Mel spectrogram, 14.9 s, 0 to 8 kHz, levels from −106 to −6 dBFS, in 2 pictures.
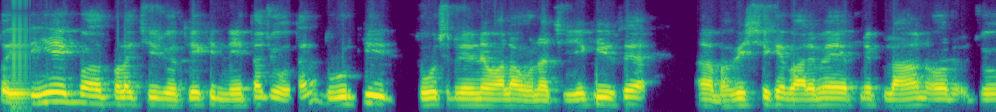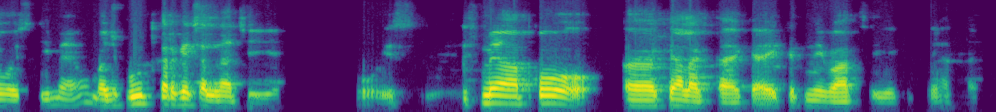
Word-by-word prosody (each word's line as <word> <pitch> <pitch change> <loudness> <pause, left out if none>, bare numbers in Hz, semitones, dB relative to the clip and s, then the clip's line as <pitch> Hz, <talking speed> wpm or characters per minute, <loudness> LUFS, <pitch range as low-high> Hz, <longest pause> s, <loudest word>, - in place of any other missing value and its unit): तो 435 - +2 0.2
ये 200 -11 +6
एक 185 -1 0
बहुत 155 -4 +2
बड़ा 140 0 +3
चीज़ 135 -2 0
होती 125 +1 0
है 135 - +3
कि, 135 - -3
नेता 120 +2 0
जो 140 -1 -1
होता 115 - -2
है - - -6
ना - - -14
दूर 145 +2 +3
की 325 -2 +7
सोच 135 - -1
लेने 125 0 +3
वाला 120 0 +3
होना 115 0 +1
चाहिए 115 +2 -3
कि 140 -1 +4
उसे 150 +2 0 0.5
अ, 125 - +2
भविष्य 130 +5 0
के 140 - +1
बारे 120 -1 +3
में 130 +1 +2
अपने 130 0 -1
प्लान 125 +2 +1
और 125 -1 -1
जो 120 -1 -2
स्कीमें 130 -2 -14
हैं, - - -13 0.2
मजबूत 150 +7 +1
करके 140 -2 +1
चलना 105 -1 0
चाहिए। 350 +2 -17 0.4
तो 400 -2 -21
इस 375 +3 -23 0.4
इसमें 165 0 +1
आपको 155 0 +2 0.2
अ, - - -12 0.6
क्या - - +2
लगता 100 -3 -1
है? 90 - -3
क्या - - -5
ये - - -1
कितनी 115 -1 -9
बात 100 -1 -2
सही - - -16
है - - -14
कि 275 - -34 0.2
क्या - - -22
है? - - -30
130 Hz, 220 wpm, -13 LUFS, 120-150 Hz, 0.6 s, की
